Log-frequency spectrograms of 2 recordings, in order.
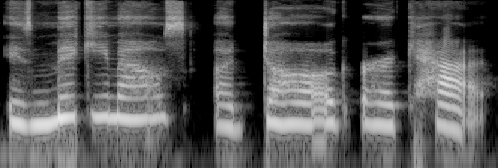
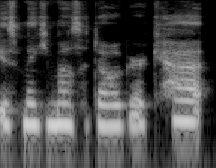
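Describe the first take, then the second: First: Slow, drawn-out imitation of a yell; mock scream. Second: Quick, softer inner voice; thinking to herself. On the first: Friend's dad questioning her as she comes to, mock scream. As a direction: stretch it out as a held-back mock holler. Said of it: "and he screams". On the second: Retold or imitated. Puzzling over the dad's question in her head, thinking to herself. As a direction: run it over under your breath, quickly. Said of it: "So I'm thinking".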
